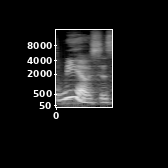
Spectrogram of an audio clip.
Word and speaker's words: meiosis: to talk about meiosis sometimes you'll hear it called meosis depending on who is teaching it and where they're from and how they pronounce it but meiosis or meosis your choice just like tomato or tomato um what we're talking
